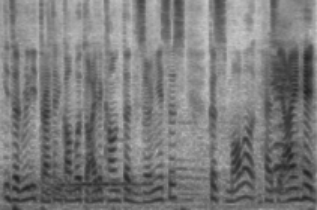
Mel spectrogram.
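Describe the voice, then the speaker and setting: A man speaks at a very fast clip in a fairly high voice, with ordinary variation in pitch. Noticeable background noise runs underneath. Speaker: esports commentator. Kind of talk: live commentary. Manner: animated.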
